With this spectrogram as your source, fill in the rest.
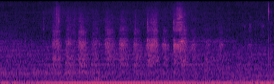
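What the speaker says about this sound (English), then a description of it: "I found the poor pup whimpering." A dog in the video game Hell is Us pants steadily and rapidly, close and clear, over a low droning ambient background, with no one speaking.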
